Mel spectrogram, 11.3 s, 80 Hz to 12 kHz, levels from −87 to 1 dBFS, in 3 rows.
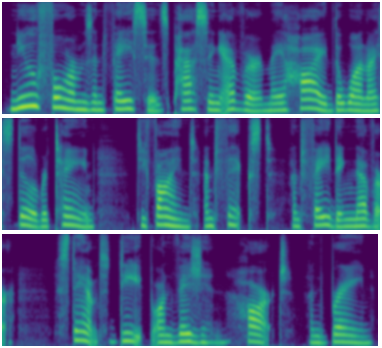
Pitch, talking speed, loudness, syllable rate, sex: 215 Hz, 140 wpm, -20 LUFS, 3.8 syllables/s, female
